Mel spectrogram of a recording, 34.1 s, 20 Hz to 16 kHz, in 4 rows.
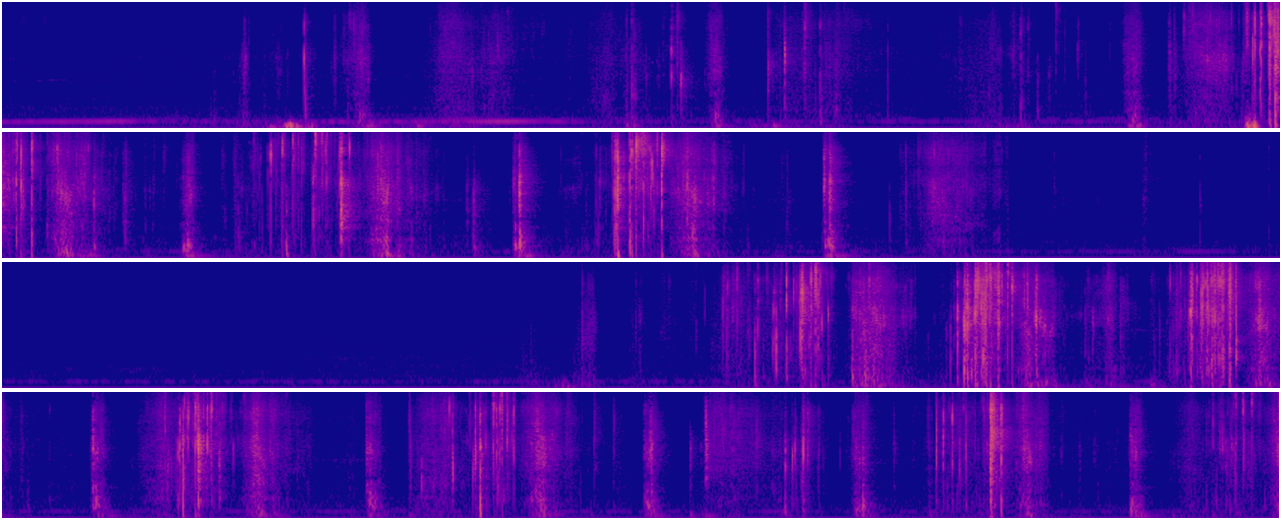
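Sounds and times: sticky slime crackles and pops: 0:01.6 - 0:03.4, 0:04.0 - 0:05.7, 0:06.5 - 0:15.2, 0:21.6 - 0:34.0.

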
